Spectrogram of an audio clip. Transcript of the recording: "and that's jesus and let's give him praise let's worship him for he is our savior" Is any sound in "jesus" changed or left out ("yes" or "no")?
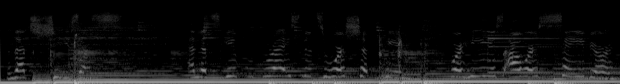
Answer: no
